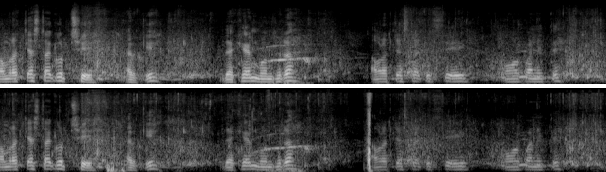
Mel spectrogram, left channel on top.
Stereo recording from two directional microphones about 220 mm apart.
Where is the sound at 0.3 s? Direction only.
5° right (ahead or behind).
